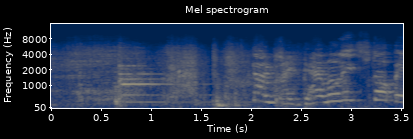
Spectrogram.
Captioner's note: bell clangs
